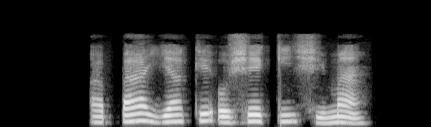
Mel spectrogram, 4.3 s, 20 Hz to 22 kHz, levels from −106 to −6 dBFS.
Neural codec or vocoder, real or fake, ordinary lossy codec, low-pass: none; real; AAC, 32 kbps; 7.2 kHz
